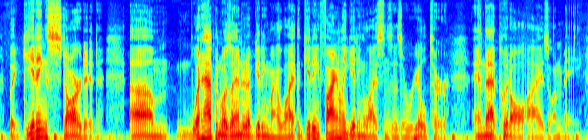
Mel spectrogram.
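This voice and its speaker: Against a quiet background, a man with a Memphis accent talks at a moderate pace, his pitch swinging very widely. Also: fairly low pitch for a man. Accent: Southern US (Memphis). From Memphis, Tennessee. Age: 30s. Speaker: real estate investor. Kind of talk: casual interview.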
